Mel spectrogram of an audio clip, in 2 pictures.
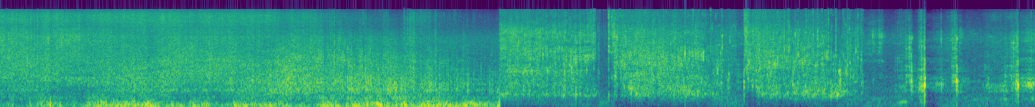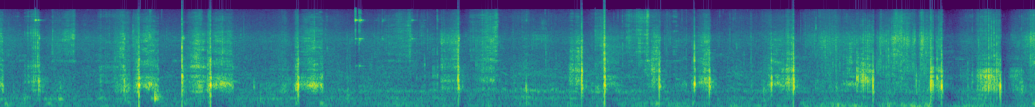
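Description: Dry rice grains pouring in a steady rush into a plastic basin for about five seconds. Later a kitchen knife chops tomatoes and onions on a wooden cutting board in sharp, irregular knocks, about one or two a second.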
